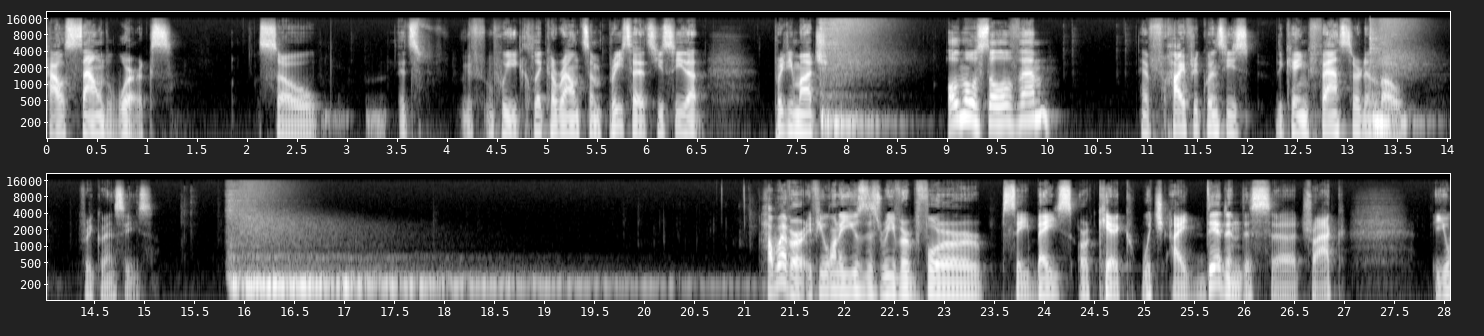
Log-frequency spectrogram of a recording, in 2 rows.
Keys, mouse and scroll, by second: 4.9 click, 5.6 click, 6.3 click, 7.7 space, 9.8 click, 10.2 click, 10.7 click, 12.4 click, 13.2 space, 14.4 space, 14.9 click, 15.4 click, 15.8 space, 17.8 space.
